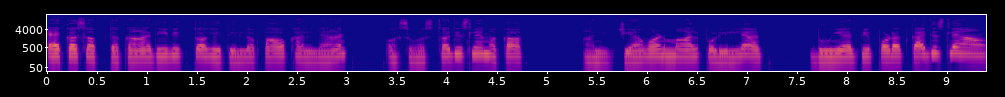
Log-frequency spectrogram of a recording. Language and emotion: Goan Konkani, fearful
